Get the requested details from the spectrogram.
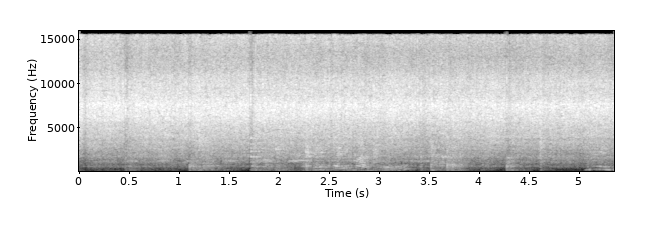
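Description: A steel ladle scrapes and clinks against an aluminium wok while stirring.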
